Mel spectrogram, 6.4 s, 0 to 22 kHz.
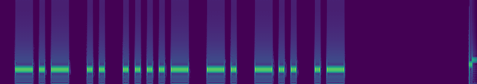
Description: Morse code, heard as a keyed tone, about 15 wpm, 700 Hz. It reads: KI4NDA
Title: USA Call Signs - 6 Characters - 4x Character Spacing - 15wpm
